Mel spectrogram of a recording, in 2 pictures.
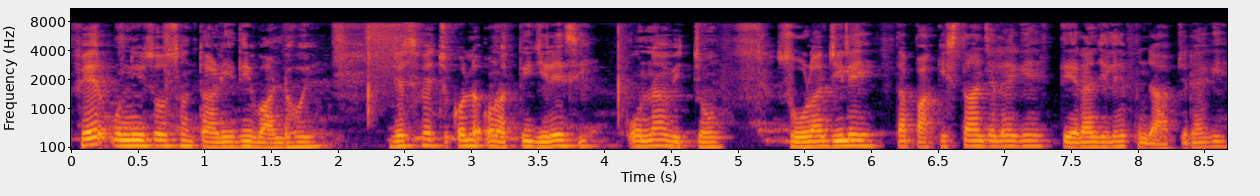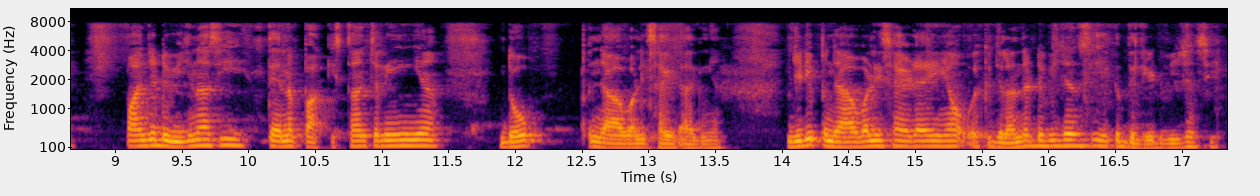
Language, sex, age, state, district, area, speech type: Punjabi, male, 18-30, Punjab, Muktsar, rural, spontaneous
